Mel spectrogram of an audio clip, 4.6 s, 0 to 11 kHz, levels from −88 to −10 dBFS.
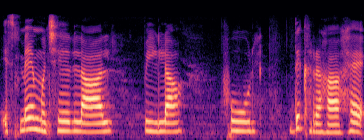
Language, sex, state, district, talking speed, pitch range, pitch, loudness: Hindi, female, Madhya Pradesh, Katni, 105 wpm, 200-225 Hz, 210 Hz, -16 LUFS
